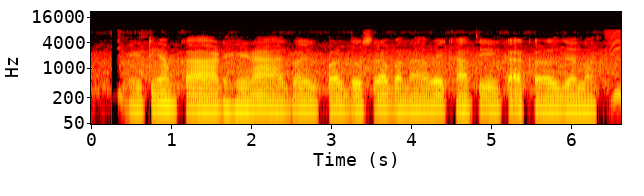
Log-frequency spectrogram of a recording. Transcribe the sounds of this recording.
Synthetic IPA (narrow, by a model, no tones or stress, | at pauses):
eːʈijəmkaːɾɖɦeːɽaɡɔːɪlpəɾd̪uːsɾabənaːwekʰaːt̪iːɾka̰kəɾld͡ʒəlaː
